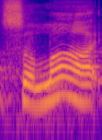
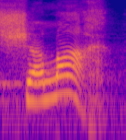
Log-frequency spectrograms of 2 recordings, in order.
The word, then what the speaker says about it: shalach: And the second part of Methuselah is not Salah, it's Shalach. Remember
